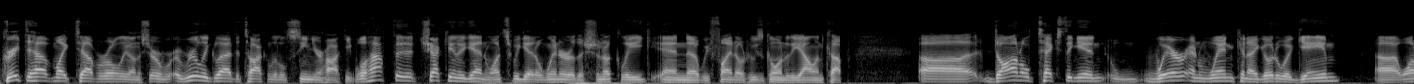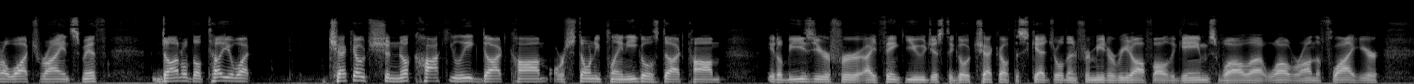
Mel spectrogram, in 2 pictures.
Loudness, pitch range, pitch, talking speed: -25 LUFS, 110-145 Hz, 125 Hz, 220 wpm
